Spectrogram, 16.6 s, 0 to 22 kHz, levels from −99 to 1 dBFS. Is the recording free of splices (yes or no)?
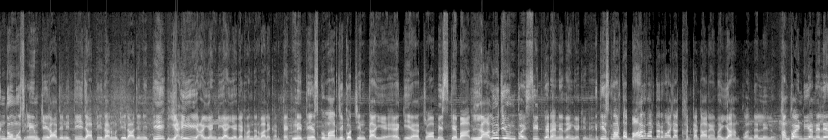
no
